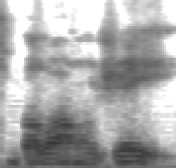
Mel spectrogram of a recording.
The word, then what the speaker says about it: Belanger: His name is Belanger. Is that pronounced correctly? That is, yeah. Great, good. I thought I got the French accent right there.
